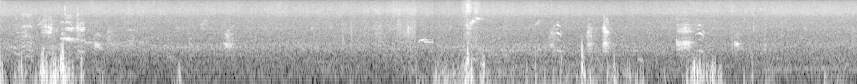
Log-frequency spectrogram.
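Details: Greater flamingos visiting Rondevlei near Wilderness on the Garden Route give scattered goose-like honks and short nasal calls at irregular intervals, mixed with low thumping and rustling noises.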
